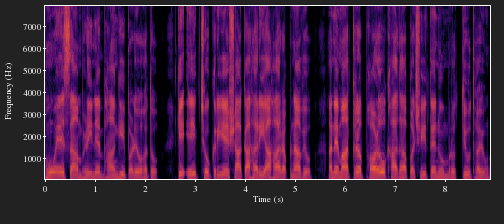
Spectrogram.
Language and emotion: Gujarati, sad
